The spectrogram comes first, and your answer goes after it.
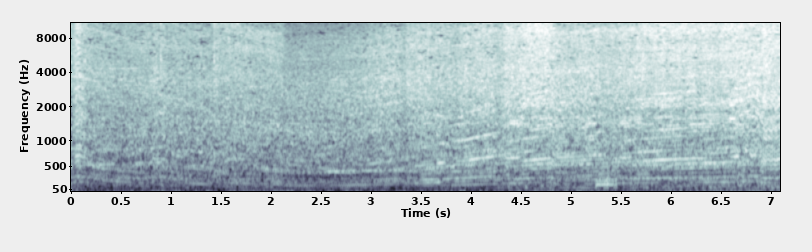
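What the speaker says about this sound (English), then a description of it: "so now, turning up the engine" A Formula 1 race car engine in the F1 2018 video game at the Bahrain Grand Prix revs steadily and loudly, its pitch climbing and sweeping in continuous accelerating waves with no talk.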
